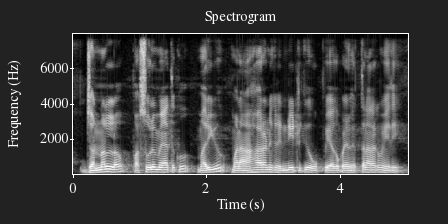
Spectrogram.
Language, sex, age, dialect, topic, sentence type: Telugu, male, 25-30, Utterandhra, agriculture, question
